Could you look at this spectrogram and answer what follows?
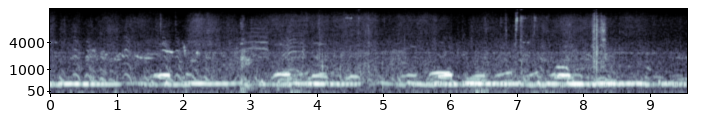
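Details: Many greater prairie-chickens on a lek close to Wray, Colorado, April 2011: deep humming booms overlap throughout, with bursts of hooked cackling calls coming in clusters every few seconds.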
